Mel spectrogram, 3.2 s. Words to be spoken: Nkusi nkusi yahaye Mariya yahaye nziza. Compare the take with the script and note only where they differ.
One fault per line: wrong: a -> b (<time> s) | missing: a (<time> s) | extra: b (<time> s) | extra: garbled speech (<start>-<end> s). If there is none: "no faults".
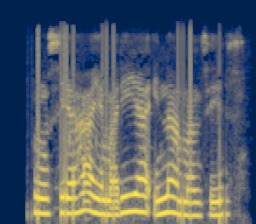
missing: nkusi (0.8 s)
wrong: yahaye -> inama (2.0 s)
